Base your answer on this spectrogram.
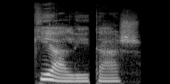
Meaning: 1. verbal noun of kiállít: issue, issuance (of a document) 2. exhibition (large scale public showing of objects or products)
- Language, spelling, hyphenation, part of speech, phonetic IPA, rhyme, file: Hungarian, kiállítás, ki‧ál‧lí‧tás, noun, [ˈkijaːlːiːtaːʃ], -aːʃ, Hu-kiállítás.ogg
